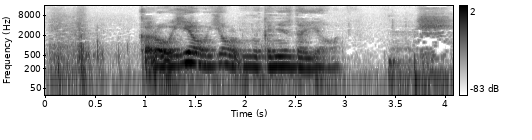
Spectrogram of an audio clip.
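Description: A young child speaks in a small voice.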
